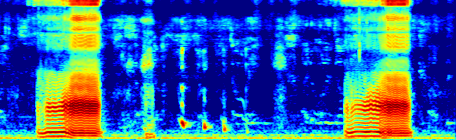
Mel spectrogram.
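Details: A dog dreaming in its sleep, with two loud, buzzy, rasping snores about four seconds apart and soft snuffles between them; snoring.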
